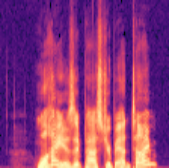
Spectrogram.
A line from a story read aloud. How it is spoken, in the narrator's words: I chuckled, but I was also a wee bit annoyed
